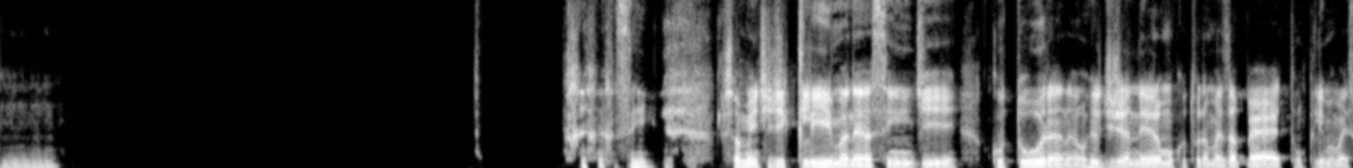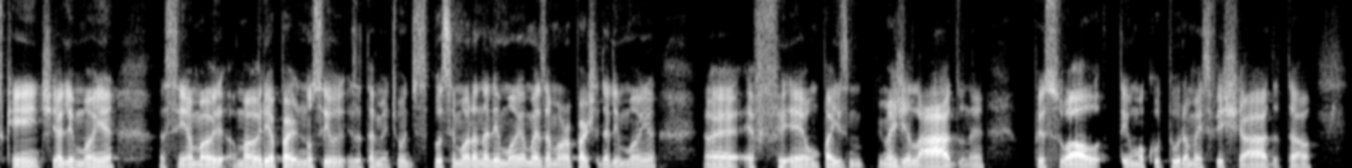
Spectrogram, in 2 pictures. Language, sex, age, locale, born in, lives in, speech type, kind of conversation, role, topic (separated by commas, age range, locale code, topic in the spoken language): Portuguese, male, 30-34, pt-BR, Brazil, Germany, conversation, advice, advisor, Como posso me adaptar a mudanças sociais tão rápidas?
